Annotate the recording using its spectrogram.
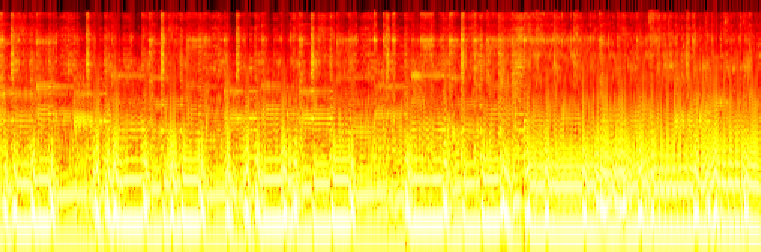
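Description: Electronic dance music played very loud through a towering stack of sound-system speaker cabinets at a sound check, dominated by heavy bass with a steady beat.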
